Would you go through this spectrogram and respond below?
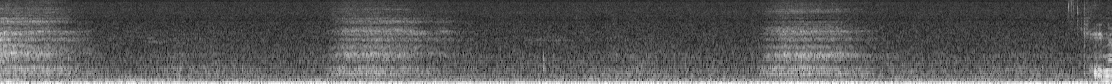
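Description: During a yoga pose, slow, deep breaths come in three long airy swells, each lasting about a second and spaced several seconds apart. They are faint against a steady low room hum, with no talking.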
